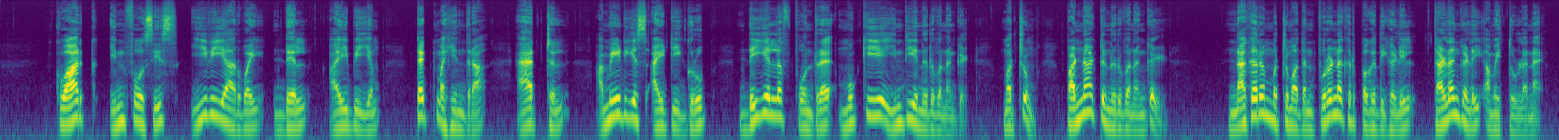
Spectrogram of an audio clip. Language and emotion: Tamil, neutral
